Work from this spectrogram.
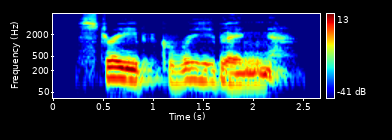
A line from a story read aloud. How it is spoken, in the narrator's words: Stanley murmured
